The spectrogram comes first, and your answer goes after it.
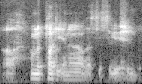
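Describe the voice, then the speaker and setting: A man's voice: fairly low pitch, fairly even intonation, fast talker, vocal fry, noisy background. A man hosting a casual chat, heard through a tinny headset microphone while he fumbles with his audio settings. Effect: tinny headset microphone sound. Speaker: host.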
